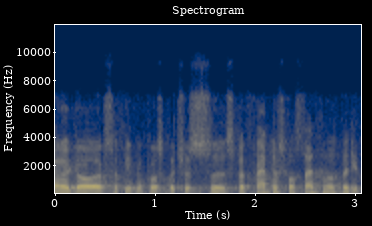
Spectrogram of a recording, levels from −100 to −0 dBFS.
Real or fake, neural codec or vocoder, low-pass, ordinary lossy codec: fake; codec, 16 kHz, 1 kbps, FunCodec, trained on Chinese and English, 50 frames a second; 7.2 kHz; Opus, 16 kbps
